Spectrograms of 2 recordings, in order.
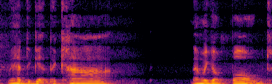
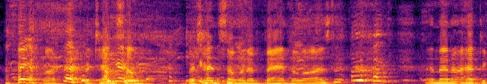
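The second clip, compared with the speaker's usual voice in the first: laughing; 6 semitones higher, 11 dB louder, slower than usual. Real, not acted. Laughing at own prank.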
